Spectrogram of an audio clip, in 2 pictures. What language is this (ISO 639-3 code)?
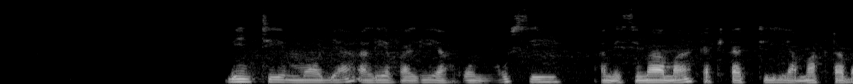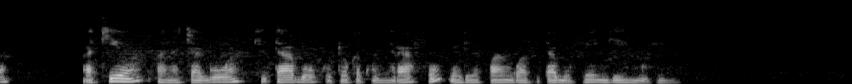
swa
